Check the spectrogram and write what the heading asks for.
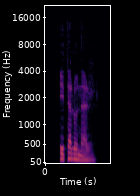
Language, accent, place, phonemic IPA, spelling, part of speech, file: French, France, Lyon, /e.ta.lɔ.naʒ/, étalonnage, noun, LL-Q150 (fra)-étalonnage.wav
- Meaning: calibration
